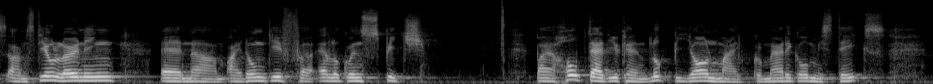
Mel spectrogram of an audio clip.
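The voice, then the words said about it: Malaysian-Chinese mixed accent. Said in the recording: “my funny accent. It's a combination of accents ... It's like Malaysian plus Chinese, Hong Kong, Fuzhou, mostly Fuzhou”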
